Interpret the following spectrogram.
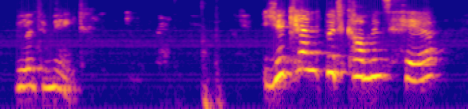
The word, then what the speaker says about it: glutamate: Glutamate or glutamat, because in Ukraine we pronounce the term as glutamat. I hope that in English this term is pronounced like glutamate.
